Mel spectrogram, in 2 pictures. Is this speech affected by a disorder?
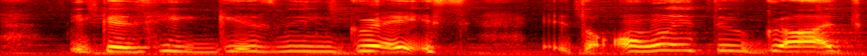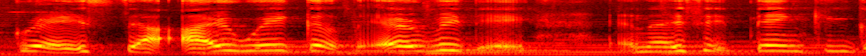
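Yes: cerebral palsy.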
